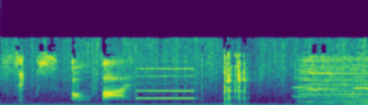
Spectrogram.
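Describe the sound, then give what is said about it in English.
Touch-tone keypad dialing of a telephone time service, a short run of electronic beeps lasting under a second. Voices are heard before and after it, and a steady hiss runs throughout. “I wasn't sure my watch was right, so I dialed for the correct time.”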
